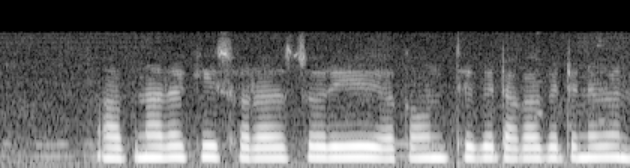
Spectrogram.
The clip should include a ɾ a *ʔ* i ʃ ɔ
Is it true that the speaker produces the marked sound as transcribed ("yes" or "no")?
no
